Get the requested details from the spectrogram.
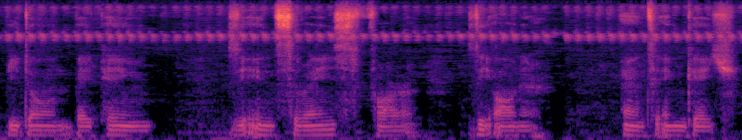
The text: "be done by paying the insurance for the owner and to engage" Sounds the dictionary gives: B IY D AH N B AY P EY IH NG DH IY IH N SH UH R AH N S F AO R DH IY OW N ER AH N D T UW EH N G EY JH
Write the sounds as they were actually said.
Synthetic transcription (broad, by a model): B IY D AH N B AY P EY IH NG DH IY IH N S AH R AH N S F AO R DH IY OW N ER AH N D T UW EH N G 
